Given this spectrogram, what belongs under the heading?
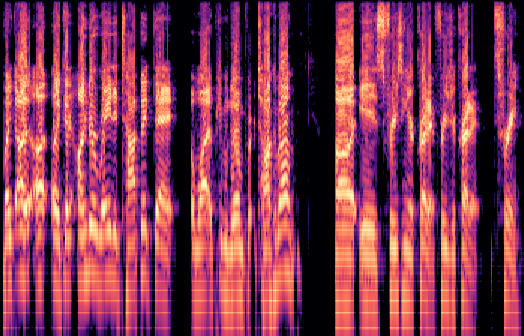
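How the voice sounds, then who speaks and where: A man giving casual, rambling commentary, speaking haltingly and often trailing off or restarting mid-thought. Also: a little high, no echo. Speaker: streamer reacting to online videos and channels.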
